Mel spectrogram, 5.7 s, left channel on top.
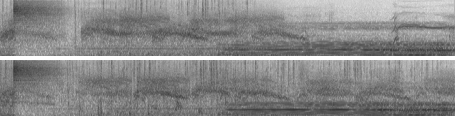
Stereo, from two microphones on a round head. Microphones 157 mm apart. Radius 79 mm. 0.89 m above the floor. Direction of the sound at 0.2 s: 20° right (ahead or behind).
